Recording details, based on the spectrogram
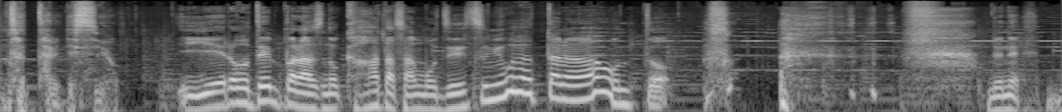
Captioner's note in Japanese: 笑い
